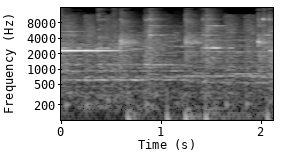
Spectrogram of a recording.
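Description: Background music with a steady beat and held tones, a high tone sounding briefly at the start.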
